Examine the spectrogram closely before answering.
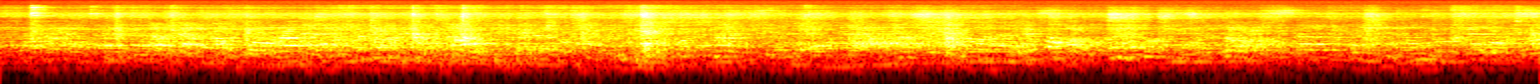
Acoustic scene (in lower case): restaurant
